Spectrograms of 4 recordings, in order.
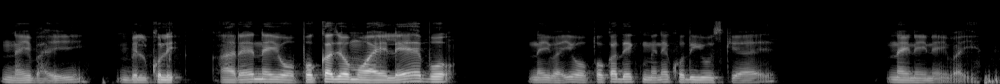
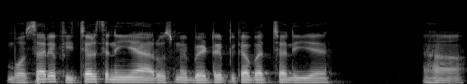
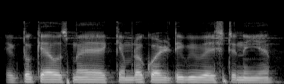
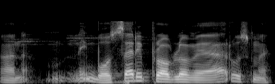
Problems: background sounds at intervals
